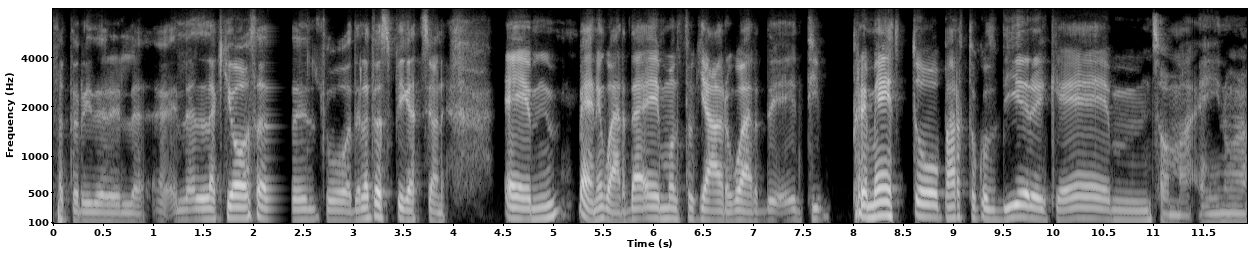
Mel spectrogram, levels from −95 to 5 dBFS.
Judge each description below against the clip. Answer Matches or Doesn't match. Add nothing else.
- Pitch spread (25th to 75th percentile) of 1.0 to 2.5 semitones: Doesn't match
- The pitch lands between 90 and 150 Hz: Matches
